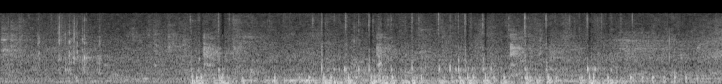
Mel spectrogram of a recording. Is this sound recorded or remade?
recorded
